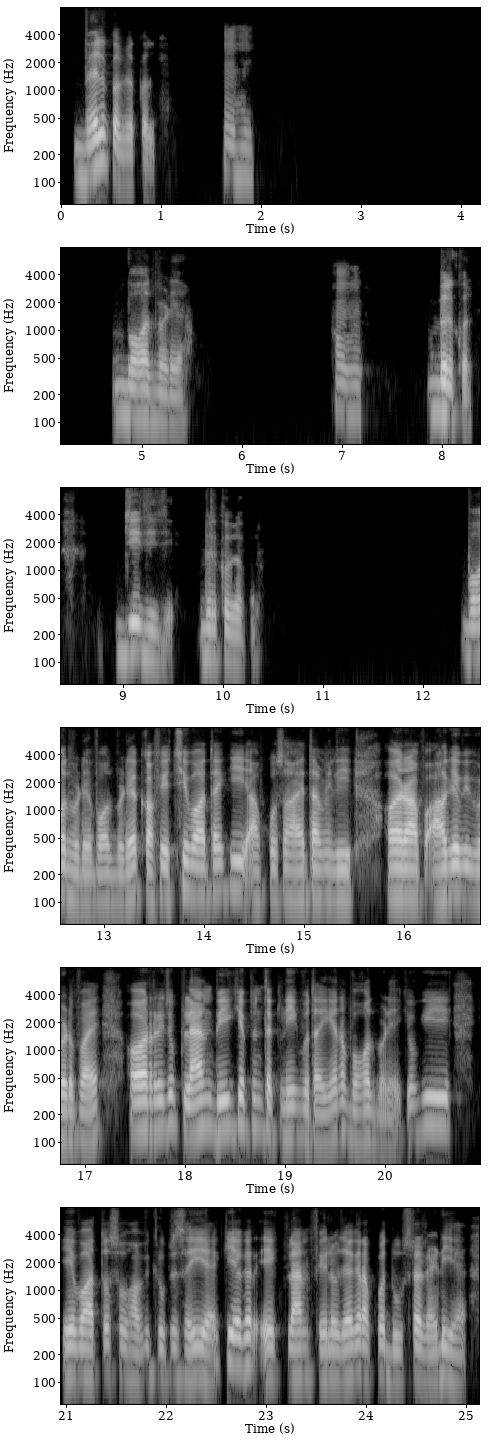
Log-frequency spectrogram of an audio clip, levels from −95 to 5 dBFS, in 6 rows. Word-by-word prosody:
बिल्कुल, 140 +2 +1
बिल्कुल। 100 -1 -8 0.7
हुँ, 130 -2 -9
हुँ। 115 -1 -14 2.8
बहुत 120 -2 -1
बढ़िया। 95 -2 -7 1.5
हुँ, 135 -1 -8
हुँ। 125 - -12 0.8
बिल्कुल, 135 -3 +1 0.7
जी, 135 +2 +1
जी, 115 -3 -7
जी। - - -15 0.3
बिल्कुल, 115 -2 -4
बिल्कुल। 95 -4 -9 2.1
बहुत 120 +1 +2
बढ़िया, 105 -2 -2
बहुत 105 0 -2
बढ़िया। 100 +4 +2
काफ़ी 125 - +3
अच्छी 125 +5 0
बात 125 0 +4
है 130 - +2
कि 140 +1 -1
आपको 110 +2 -1
सहायता 115 0 +1
मिली 115 -1 -3 0.4
और 120 0 +9
आप 115 -1 +7
आगे 120 +4 +5
भी 125 -1 -2
बढ़ 110 -1 +2
पाए। 105 +2 +1 0.3
और 140 +1 +7
ये 145 - 0
जो 165 +2 -3
प्लान 140 0 +5
बी 140 +1 +2
की 155 - +2
अपनी 145 -1 -6
तकनीक 120 -2 -2
बताई 100 -3 -2
है 120 +2 -2
ना 140 - -3
बहुत 115 -2 -3
बढ़िया 95 -1 -8
है। - - -12
क्योंकि 155 +3 -2 0.3
ये 125 0 +2
बात 120 -1 +2
तो 130 - -4
स्वाभाविक 120 0 -8
रूप 120 - -7
से 120 - -7
सही 115 +2 -1
है 110 -2 0
कि 165 - +2
अगर 155 0 +1 0.2
एक 120 - -7
प्लान 120 0 +2
फ़ेल 115 0 -3
हो 115 - -2
जाए, 115 +2 +1
अगर 125 0 +1
आपका 130 +2 -3
दूसरा 110 +1 -3
रेडी 110 +2 -4
है, 100 -2 -8
120 Hz, 160 wpm, -23 LUFS, 110-130 Hz, 2.8 s, और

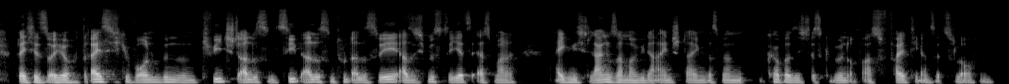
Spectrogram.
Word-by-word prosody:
vielleicht 100 -1 +5
jetzt 100 -2 +4
weil 105 - +6
ich 105 - +7
auch 100 0 +2
30 120 +1 +4
geworden 105 0 +1
bin, 110 -1 0
dann 100 -1 -4
quietscht 130 +1 0
alles 110 -1 +2
und 100 -3 -6
zieht 130 +6 0
alles 110 0 +2
und 110 - -5
tut - - -4
alles 100 0 -2
weh. 115 +2 +4
Also, 95 -1 +2
ich 95 - -9
müsste 110 -2 -4
jetzt 105 0 +3
erstmal 100 0 -4 0.4
eigentlich 100 0 0
langsamer 100 -1 +2
wieder 95 0 -2
einsteigen, 95 0 -3
dass 95 0 -7
mein 95 0 -3 0.2
Körper 110 -1 +1
sich 100 -1 -4
das - - -9
gewöhnt, 100 -1 -3
auf - - -11
Asphalt 100 +2 -1
die - - -7
ganze 100 -2 -5
Zeit - - -28
zu - - -10
laufen. 105 +1 -6
100 Hz, 240 wpm, -24 LUFS, 95-110 Hz, 0.4 s, ich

